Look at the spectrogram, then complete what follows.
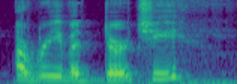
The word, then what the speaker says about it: arrivederci: Okay, I have to stumble repeatedly over the pronunciation of an Italian word, so... Arrivederci? Arrivederci? Me, politely. It's actually Arrivederci.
